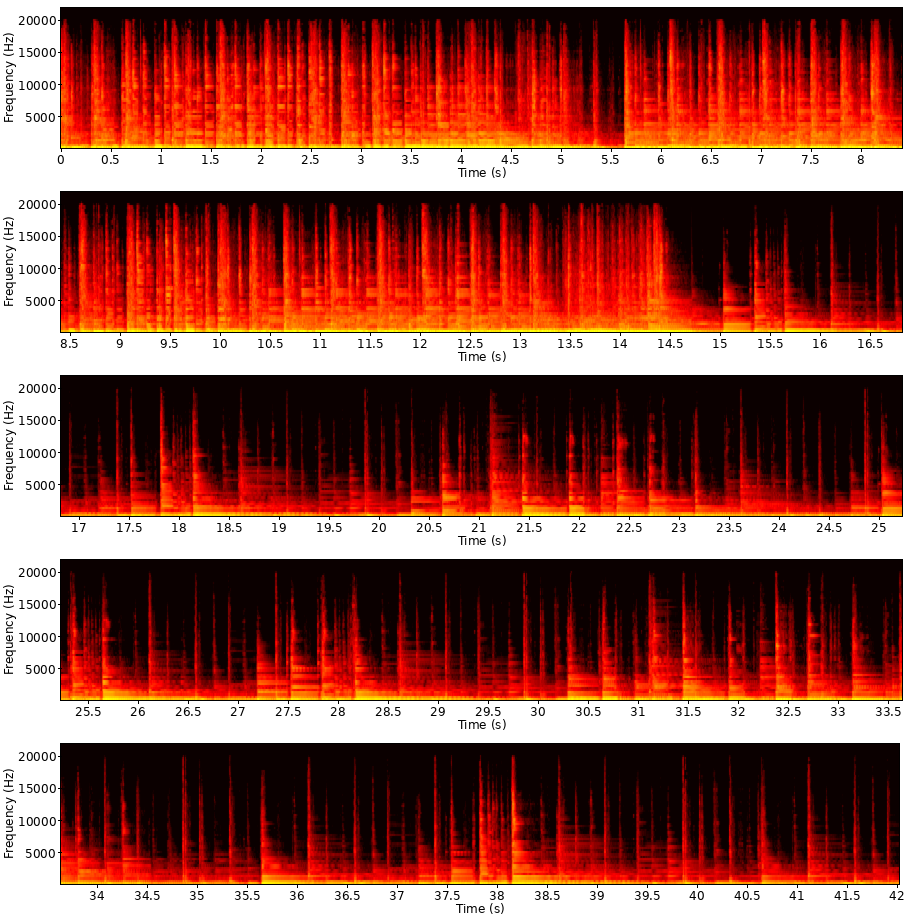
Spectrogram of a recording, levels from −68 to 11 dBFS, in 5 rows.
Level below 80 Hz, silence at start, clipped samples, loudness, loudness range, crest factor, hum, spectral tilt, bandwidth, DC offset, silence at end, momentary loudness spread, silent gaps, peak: -38 dBFS; 0 s; under 0.1%; -15 LUFS; 7 LU; 14 dB; none; -5 dB/octave; over 20 kHz; under 0.1%; 0 s; 11 LU; none; 0 dBFS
